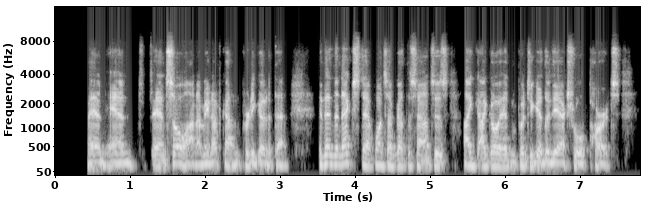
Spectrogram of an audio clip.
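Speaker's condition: No condition

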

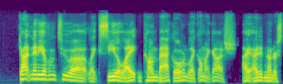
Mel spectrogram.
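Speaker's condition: No condition

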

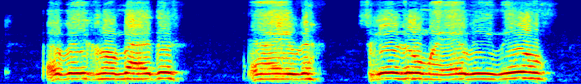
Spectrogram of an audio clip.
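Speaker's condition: Cerebral palsy; limbs affected, cannot walk, wheelchair user; speech impairment, some listeners may not understand, hosts find speech clear

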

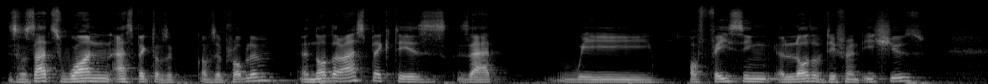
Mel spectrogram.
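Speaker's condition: No condition

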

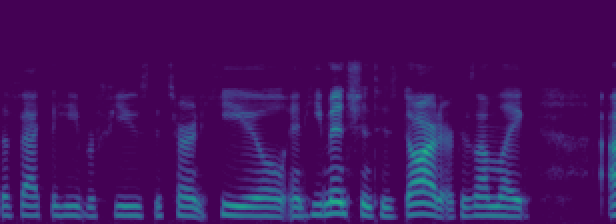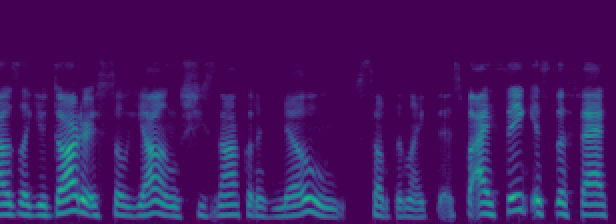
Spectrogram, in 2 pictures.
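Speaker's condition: No condition

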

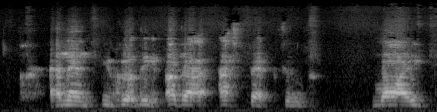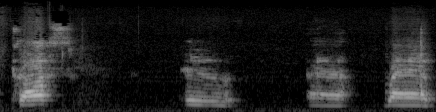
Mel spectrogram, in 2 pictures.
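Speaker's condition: Cerebral palsy; cerebral palsy affecting all limbs

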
